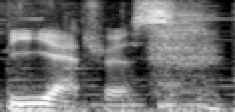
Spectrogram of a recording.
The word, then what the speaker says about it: Beatrice: Yes, that's how the locals say it, Beatrice.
